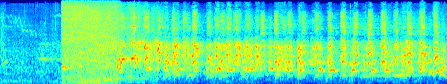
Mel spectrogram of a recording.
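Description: Dog barking and yipping rapidly in a dense, continuous stream of short high calls. It begins after a one-second burst of harsh noise about a second in.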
